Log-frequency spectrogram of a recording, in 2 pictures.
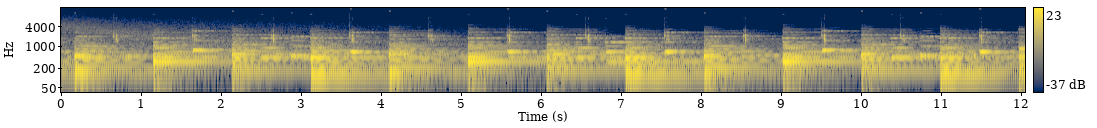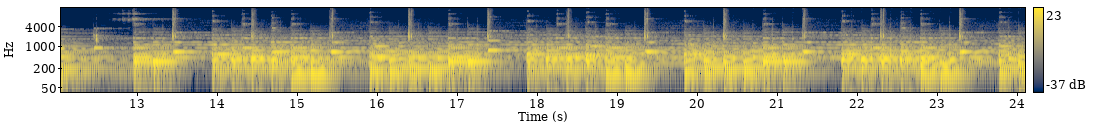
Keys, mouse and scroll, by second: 0.9-8.8 drag, 8.8 ctrl+z, 9.3-10.7 drag, 10.7 Return, 11.3 scroll up 1, 12.7-15.4 drag, 16.0 ctrl+shift+], 18.2-21.5 drag.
